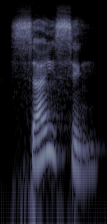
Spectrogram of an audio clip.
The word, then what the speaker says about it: sightseeing: 이번 표현은 sizing, 이라고 발음하시면 되겠고요. 이때 유의하실 점은 GH가 이번 단어에서는 묵음이라서 발음이 되지 않습니다. 품사는 명사, 뜻은 관광이라는 뜻을 가지고 있습니다.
